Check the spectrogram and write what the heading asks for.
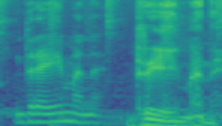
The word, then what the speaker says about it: Дрейманы: Итак, Рита Дрейманы. Правильно так произносится фамилия? Можно и так. Добрый вечер. Добрый. А как нужно? Дрейманы. Да, Дрейманы. Хорошо, красиво.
